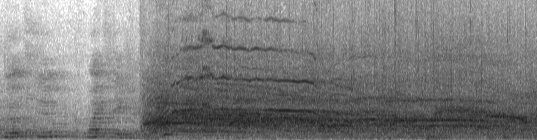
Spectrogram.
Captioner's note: audience cheers and applauds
